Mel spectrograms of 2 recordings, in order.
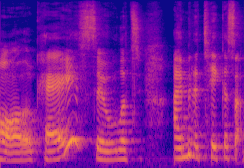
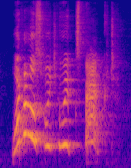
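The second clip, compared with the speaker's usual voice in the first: squeaky cartoon voice; 8 dB louder than usual. Jokes in the Disney voice.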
